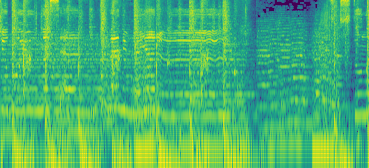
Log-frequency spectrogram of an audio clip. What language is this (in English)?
Turkish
